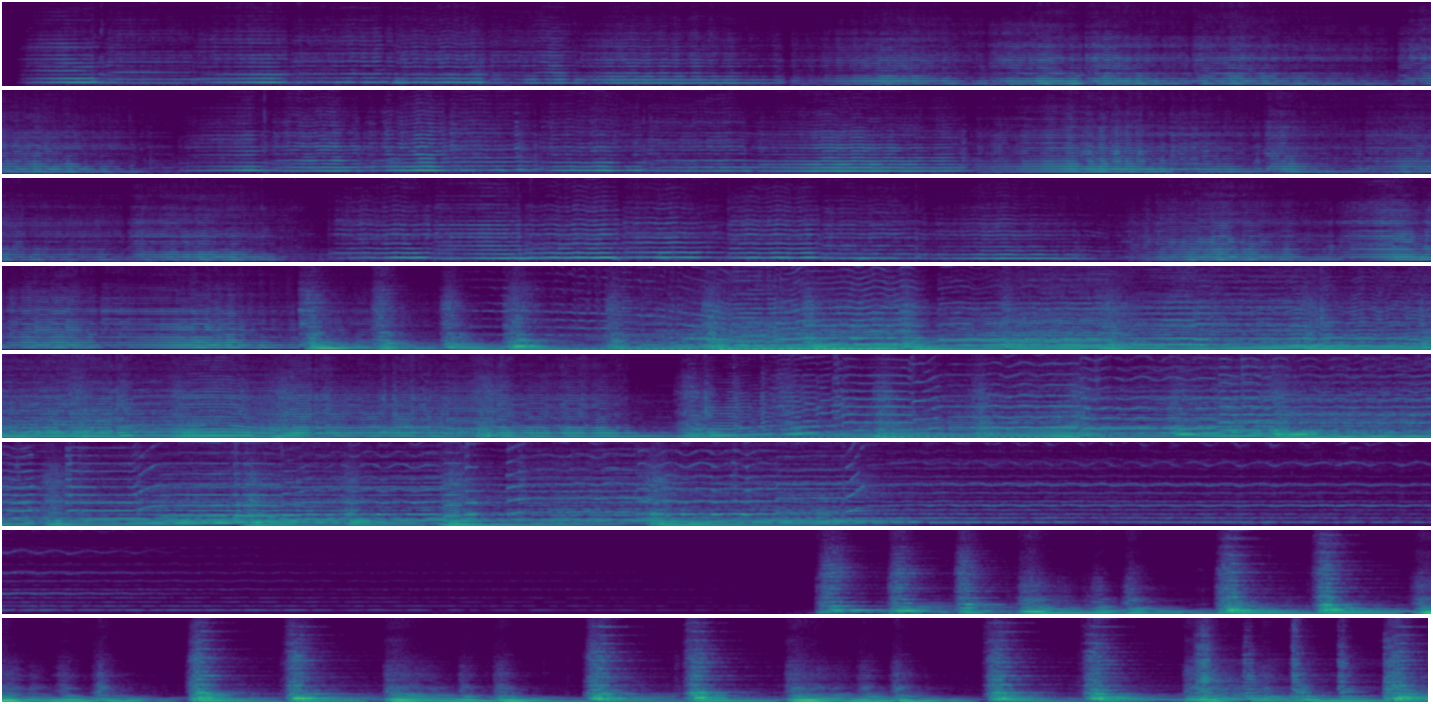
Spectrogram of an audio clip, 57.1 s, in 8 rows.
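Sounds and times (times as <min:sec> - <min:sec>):
strings music for end titles: 0:00.0 - 0:57.1.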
